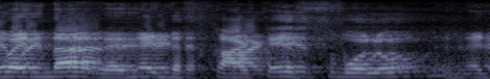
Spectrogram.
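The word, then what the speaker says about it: Descartes: Rate वो I think so उसका S silent है बट अपने को स्पेलिंग लिखने को नहीं आता है। यह एमसीक्यू में पूछा गया है कईयों बार। तो याद रखना है क्या है बंदा? रेने डिस्कार्टेस्ट बोलो।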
